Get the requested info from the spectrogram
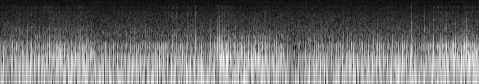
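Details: Cat purring steadily and closely, a low continuous rumble with slight pulsing and no pauses.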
